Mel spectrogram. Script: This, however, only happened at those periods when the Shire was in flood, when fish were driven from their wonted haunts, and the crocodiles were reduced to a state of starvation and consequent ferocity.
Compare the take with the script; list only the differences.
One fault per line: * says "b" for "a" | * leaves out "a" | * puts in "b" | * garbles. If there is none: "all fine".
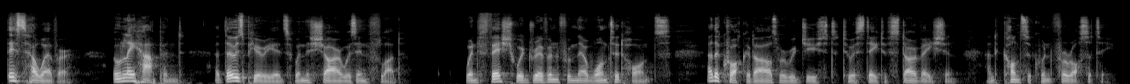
all fine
